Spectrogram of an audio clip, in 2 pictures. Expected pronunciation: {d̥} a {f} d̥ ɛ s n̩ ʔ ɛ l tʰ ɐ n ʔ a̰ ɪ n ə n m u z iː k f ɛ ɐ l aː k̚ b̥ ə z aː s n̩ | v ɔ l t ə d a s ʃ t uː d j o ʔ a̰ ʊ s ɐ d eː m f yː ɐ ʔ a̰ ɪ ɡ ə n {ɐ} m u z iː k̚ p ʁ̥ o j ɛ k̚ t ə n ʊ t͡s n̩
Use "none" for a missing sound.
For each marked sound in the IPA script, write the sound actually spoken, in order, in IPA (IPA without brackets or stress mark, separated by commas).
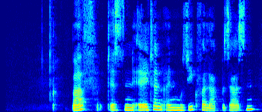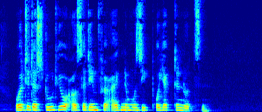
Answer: b̥, f, ə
